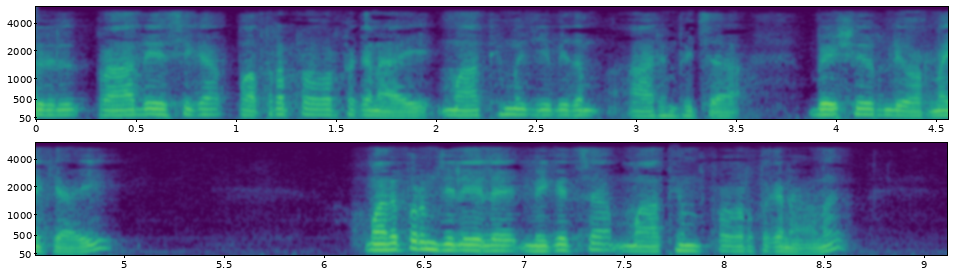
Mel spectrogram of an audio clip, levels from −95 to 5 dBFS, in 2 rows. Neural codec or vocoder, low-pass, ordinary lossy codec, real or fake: vocoder, 44.1 kHz, 128 mel bands every 256 samples, BigVGAN v2; 5.4 kHz; AAC, 24 kbps; fake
